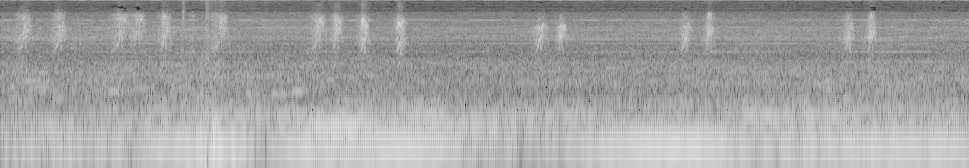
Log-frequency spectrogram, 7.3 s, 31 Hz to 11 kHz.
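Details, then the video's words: Streak-eared Bulbul chick aged 13 days, Ubon Ratchathani, Thailand, 15 April 2023; scattered high thin calls, often paired, come every second or so, with a steady low hum underneath. "นกปรอดสวน อายุ 13 วัน : Streak-eared Bulbul (Pycnonotus blanfordi)"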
